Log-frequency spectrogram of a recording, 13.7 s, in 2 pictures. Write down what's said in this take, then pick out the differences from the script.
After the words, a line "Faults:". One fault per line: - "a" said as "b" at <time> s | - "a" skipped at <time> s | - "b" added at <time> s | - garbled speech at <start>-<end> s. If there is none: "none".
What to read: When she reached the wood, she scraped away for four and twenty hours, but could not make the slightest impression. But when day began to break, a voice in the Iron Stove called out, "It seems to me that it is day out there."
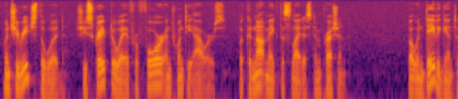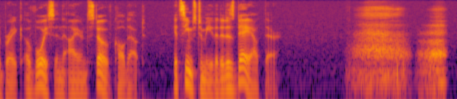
When she reached the wood, she scraped away for four and twenty hours, but could not make the slightest impression. But when day began to break, a voice in the Iron Stove called out, "It seems to me that it is day out there."
Faults:
none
